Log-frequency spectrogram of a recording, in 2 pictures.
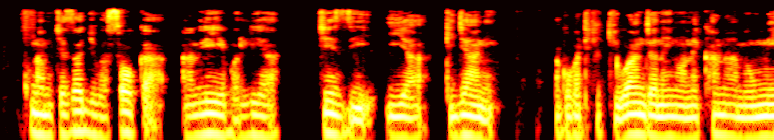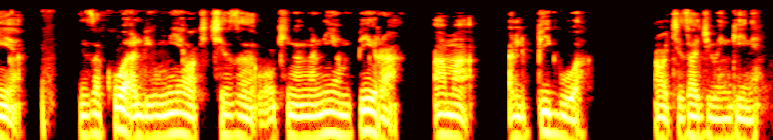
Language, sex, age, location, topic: Swahili, male, 18-24, Nairobi, health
